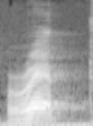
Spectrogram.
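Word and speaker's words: wrath: এর last one মানে last যে ওয়ার্ডটি সেটি হলো ডাব্লিউ আর এ টি এইচ, র্যাথ। ডাব্লিউ এ ডাব্লিউ আর এ টি এইচ, র্যাথ।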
